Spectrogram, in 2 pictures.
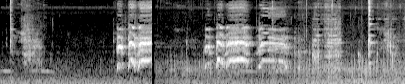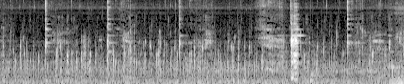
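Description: A rooster crows: a short call about two seconds in, then a longer one around four seconds in. After that come only faint, scattered ticks and pops.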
